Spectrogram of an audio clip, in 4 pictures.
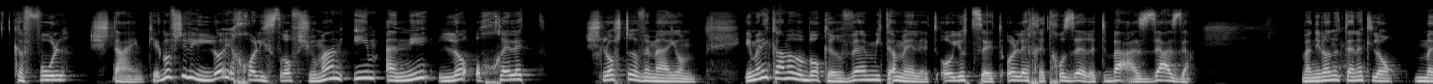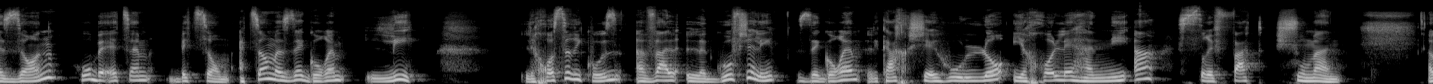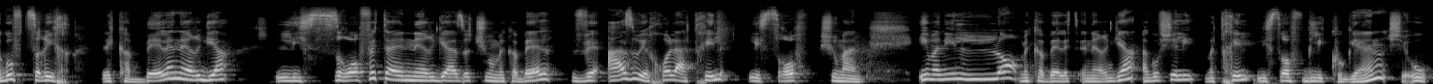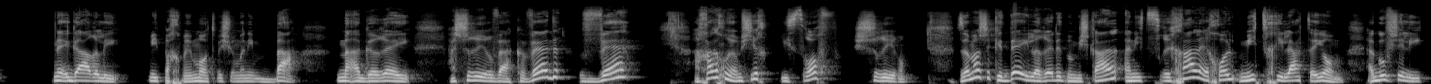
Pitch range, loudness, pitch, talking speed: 150-210 Hz, -20 LUFS, 175 Hz, 110 wpm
